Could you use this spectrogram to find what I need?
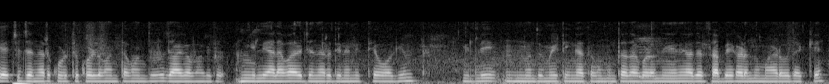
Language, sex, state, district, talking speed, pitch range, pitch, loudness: Kannada, male, Karnataka, Shimoga, 115 wpm, 140-145 Hz, 140 Hz, -17 LUFS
